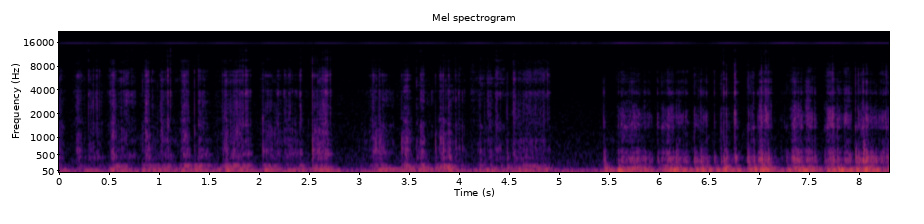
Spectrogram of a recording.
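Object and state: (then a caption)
Painted wooden coaster stack. Fingernails scratch and rub the textured top surface and edges of a small square stack of solid painted wooden coasters decorated with a red heart. The result is a steady, dense, dry scratching with a low, muffled body. After a brief softer dip near the middle, the scratching grows louder and rougher toward the end.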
